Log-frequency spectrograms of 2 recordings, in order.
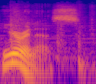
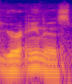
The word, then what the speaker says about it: Uranus: stupid YouTuber but pronunciation of the name which goes Uranus and most scientists in public life Uranus. do use this pronunciation. But for me, Uranus is still problematic. Sure, it's better than your anus but it's still urine us.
